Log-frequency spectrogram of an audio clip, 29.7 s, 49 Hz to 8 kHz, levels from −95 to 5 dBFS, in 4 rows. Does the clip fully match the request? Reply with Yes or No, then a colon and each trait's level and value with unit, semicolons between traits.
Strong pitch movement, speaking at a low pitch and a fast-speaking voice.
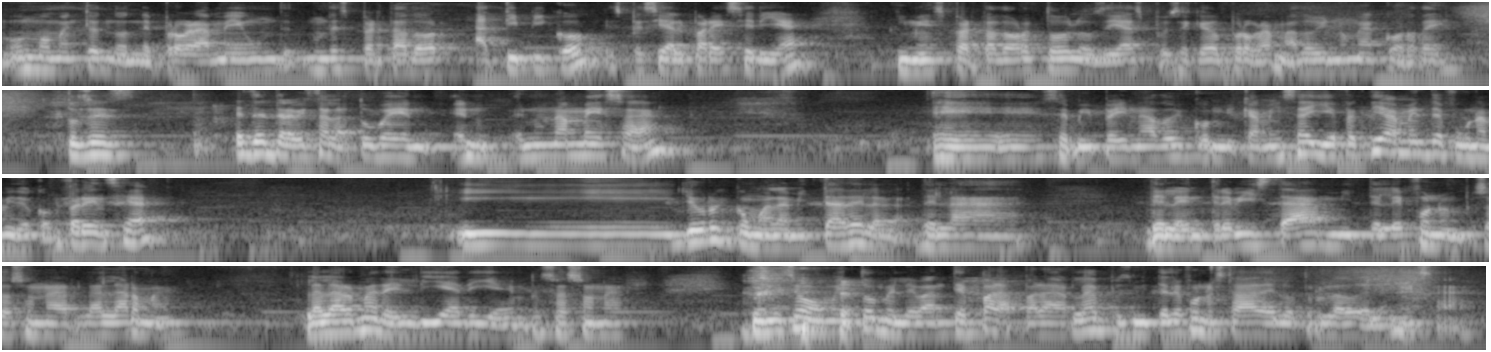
No: narrow, 2.5 semitones; low, 130 Hz; fast, 200 wpm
